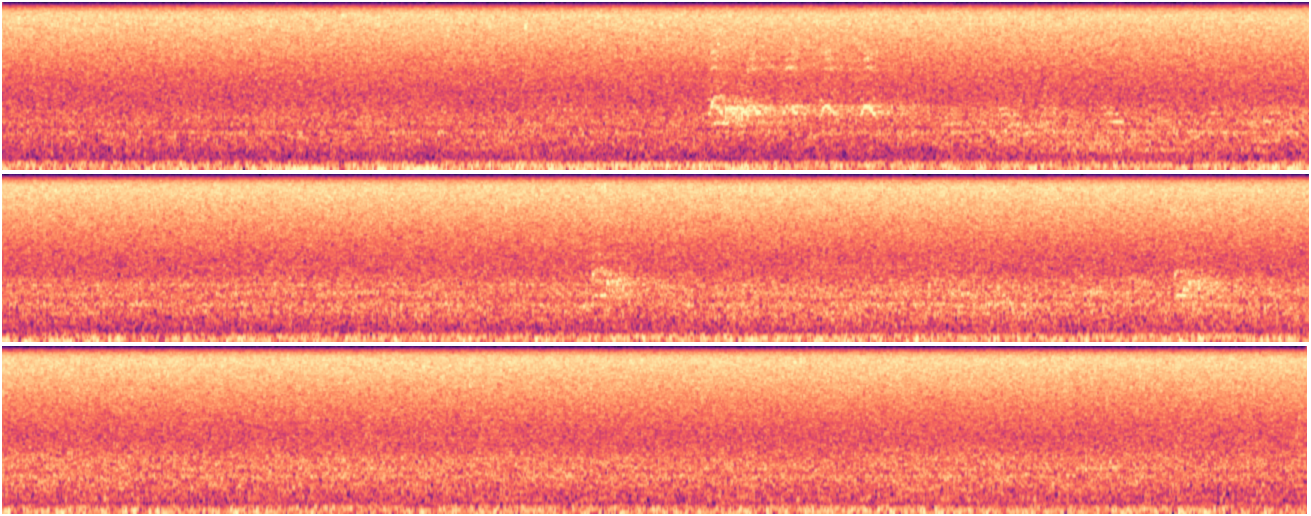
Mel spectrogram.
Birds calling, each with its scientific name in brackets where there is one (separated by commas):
American Crow (Corvus brachyrhynchos), Red-bellied Woodpecker (Melanerpes carolinus)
